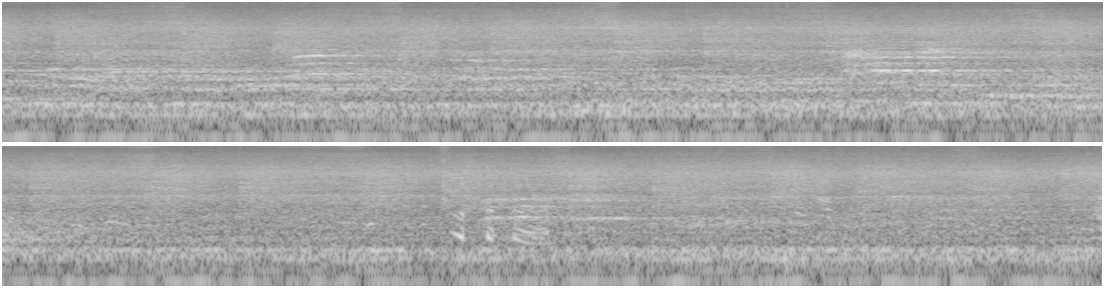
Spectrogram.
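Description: A steam locomotive idles with a steady low rumble in a large echoing hall.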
